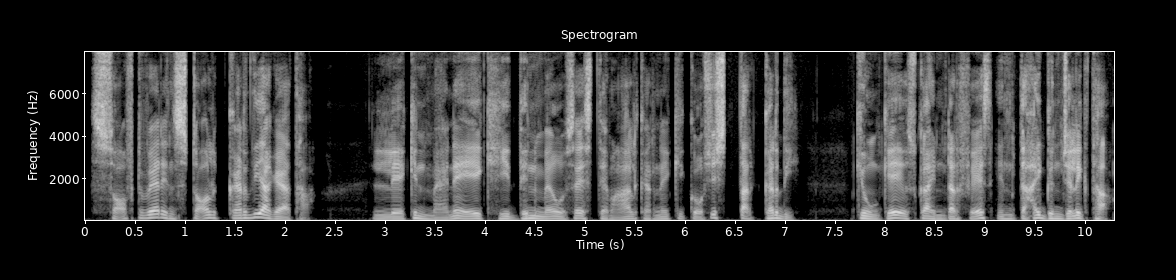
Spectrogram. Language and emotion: Urdu, disgusted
